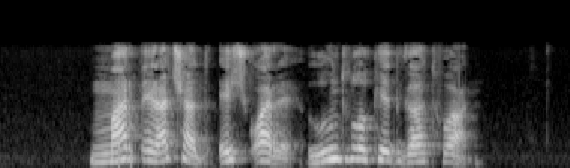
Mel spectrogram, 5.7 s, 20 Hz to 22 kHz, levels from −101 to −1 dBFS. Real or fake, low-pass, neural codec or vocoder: real; 7.2 kHz; none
